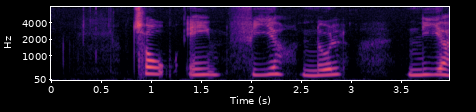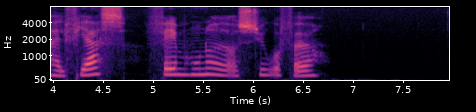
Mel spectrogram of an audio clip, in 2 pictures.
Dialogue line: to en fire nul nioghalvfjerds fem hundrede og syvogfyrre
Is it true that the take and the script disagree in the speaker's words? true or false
false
